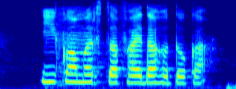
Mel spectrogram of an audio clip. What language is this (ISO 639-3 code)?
mar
